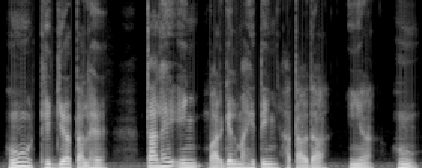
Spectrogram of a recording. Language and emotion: Santali, neutral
